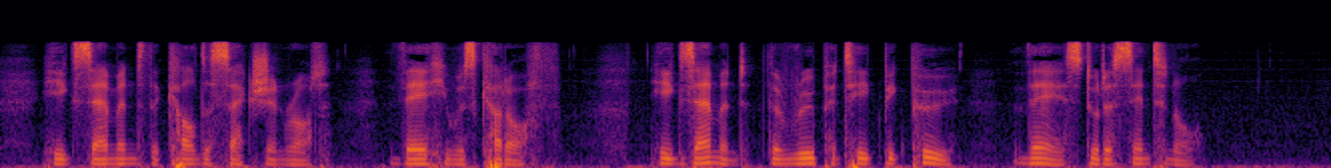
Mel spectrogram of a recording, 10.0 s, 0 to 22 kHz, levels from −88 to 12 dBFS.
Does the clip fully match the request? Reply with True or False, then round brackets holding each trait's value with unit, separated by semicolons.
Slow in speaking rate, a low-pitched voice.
True (130 wpm; 110 Hz)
